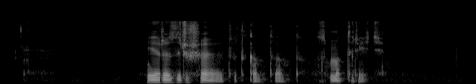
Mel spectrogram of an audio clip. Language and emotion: Russian, neutral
